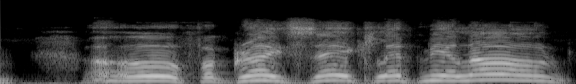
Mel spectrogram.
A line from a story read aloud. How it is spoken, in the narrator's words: cried the wounded man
